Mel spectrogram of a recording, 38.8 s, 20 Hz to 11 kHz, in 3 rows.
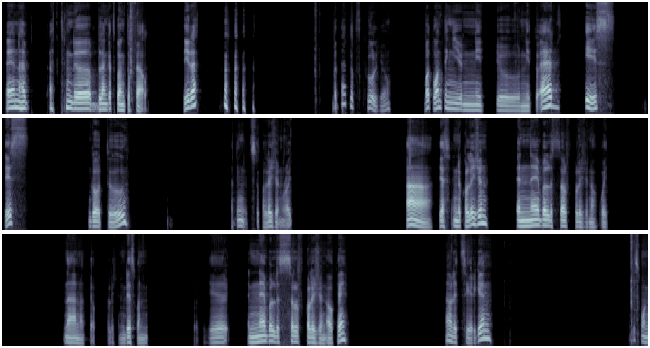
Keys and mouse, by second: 0.3-0.6 middle drag, 1.3 shift+middle click, 1.7-2.4 middle drag, 2.8 space, 6.6 space, 9.1-10.6 drag, 18.9 click, 24.8 click, 34.2 click, 36.3 space.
